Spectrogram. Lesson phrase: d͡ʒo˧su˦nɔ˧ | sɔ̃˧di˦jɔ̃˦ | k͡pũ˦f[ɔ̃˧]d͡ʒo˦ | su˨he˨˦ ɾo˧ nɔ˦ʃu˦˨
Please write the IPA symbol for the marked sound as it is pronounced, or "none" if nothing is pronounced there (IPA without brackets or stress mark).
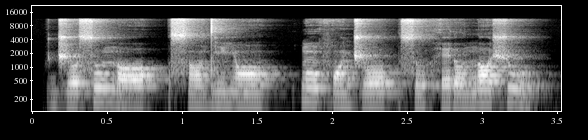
ɔ̃˧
